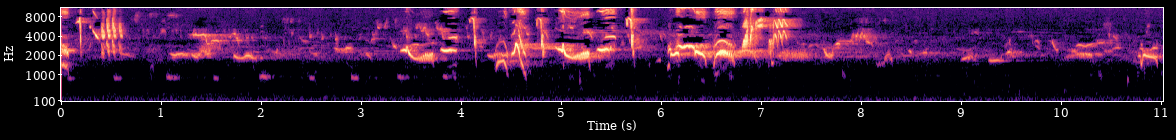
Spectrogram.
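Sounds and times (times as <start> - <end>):
common blackbird warbling song of fluty slurred phrases: 0.0 - 11.0.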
